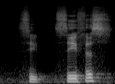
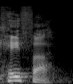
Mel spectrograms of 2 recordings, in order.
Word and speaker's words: Kepha: But it's you actually pronounce it Kepha. Kepha. Okay, true story, look it up. I even watched The Passion of the Christ, and when he refers to Peter, he calls him Kepha.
